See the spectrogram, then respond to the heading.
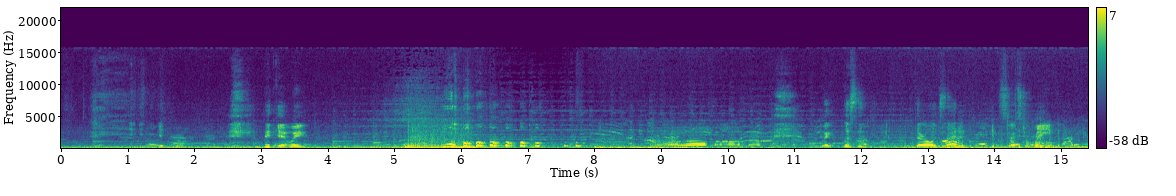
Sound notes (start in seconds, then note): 0.0 background music; 0.0 background noise/chatter in clip; 0.2 background music; 0.5 chuckles; 4.6 explosion noise; 4.9 background music; 5.8 laughing; 7.2 background noise/chatter in clip; 7.3 background music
